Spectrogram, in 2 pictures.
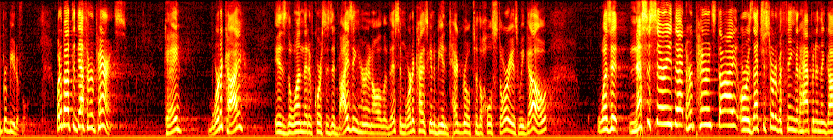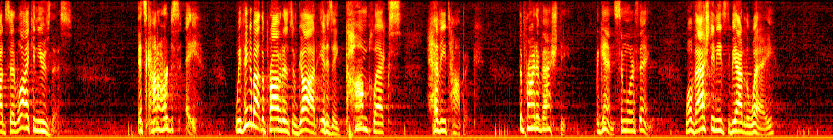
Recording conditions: large echoing room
